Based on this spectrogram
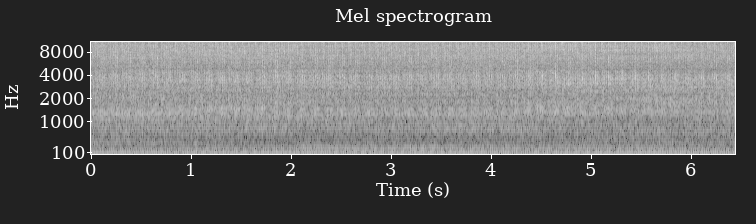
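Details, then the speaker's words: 1988 BMW 325 sedan, cold start after sitting overnight, phone moved around engine bay near the injectors; even idle with light quick injector ticking over steady hiss; normal cold idle with injector ticking. "I'm going to move the phone around so you can hear different parts. Injectors."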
